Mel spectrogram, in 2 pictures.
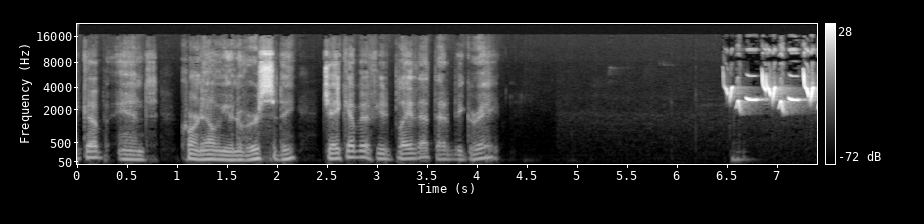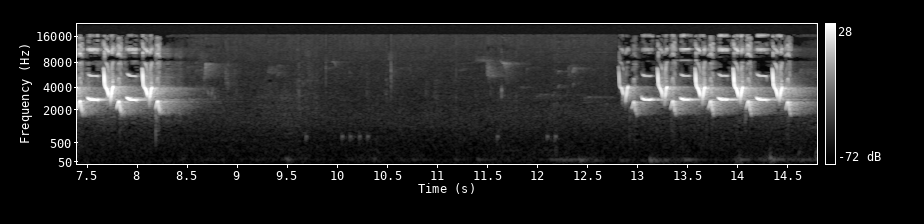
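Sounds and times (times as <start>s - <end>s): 
speech: 0.0s - 4.3s
Carolina wren singing: 6.4s - 10.2s, 11.4s - 14.7s.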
